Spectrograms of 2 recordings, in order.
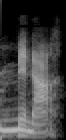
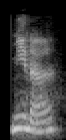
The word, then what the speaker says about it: Mina: Okay, is it pronounced Mina or Minna? Mina.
